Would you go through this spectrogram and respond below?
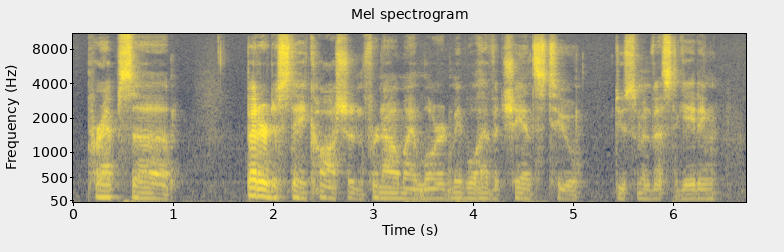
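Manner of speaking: very low, hushed, secretive half-whisper. In character, advising his lord so only he hears: half-whispering. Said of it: "I'll kind of just whisper like".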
